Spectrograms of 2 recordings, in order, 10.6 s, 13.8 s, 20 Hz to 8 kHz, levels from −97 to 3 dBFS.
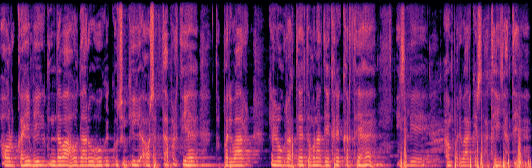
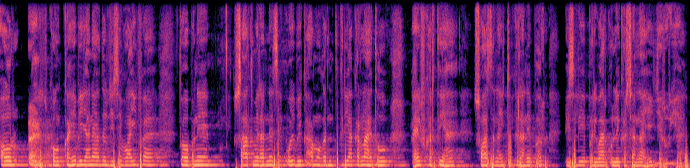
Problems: none marked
